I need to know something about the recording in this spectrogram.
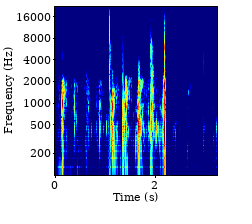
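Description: A woman claps her hands loudly close to a microphone.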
